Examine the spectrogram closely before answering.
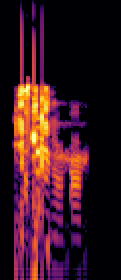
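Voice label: Police Dispatch, p25; Wake Forest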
